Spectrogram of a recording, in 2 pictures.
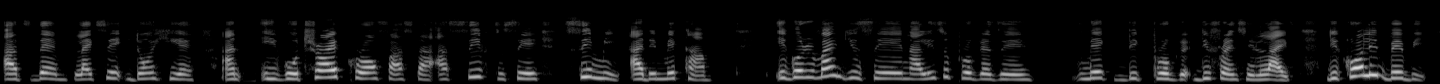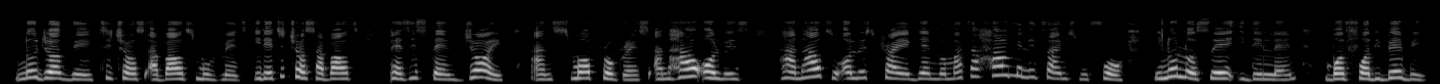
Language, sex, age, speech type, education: Nigerian Pidgin, female, 15-29, spontaneous, tertiary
